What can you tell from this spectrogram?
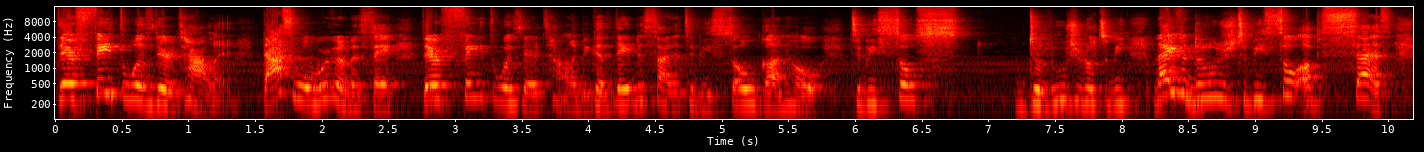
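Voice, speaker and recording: Over noticeable background noise, a woman with an American accent talks at a fairly quick pace, with a fairly high pitch and lively intonation. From New York. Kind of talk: motivational talk to camera. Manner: casual, emphatic.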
